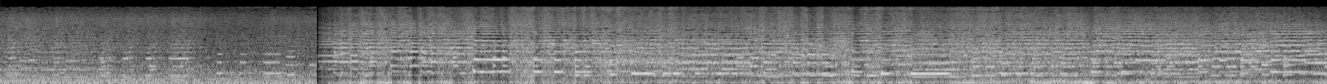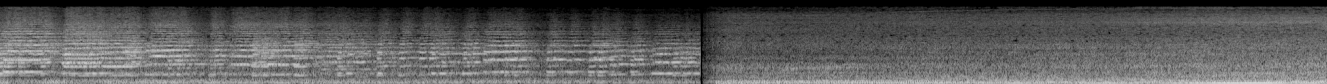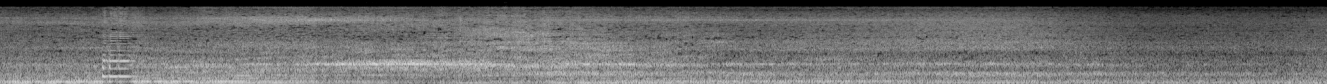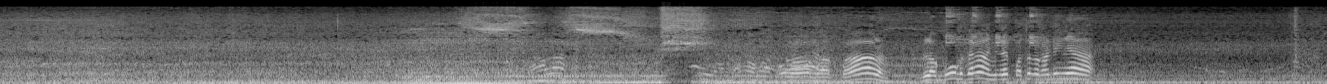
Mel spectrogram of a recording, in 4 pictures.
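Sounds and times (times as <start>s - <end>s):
multi-tone bus horn melody: 0.0s - 20.4s, 26.9s - 37.4s, 48.0s - 50.8s
bus engine rumble: 0.0s - 53.0s
road traffic noise: 0.0s - 53.0s.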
